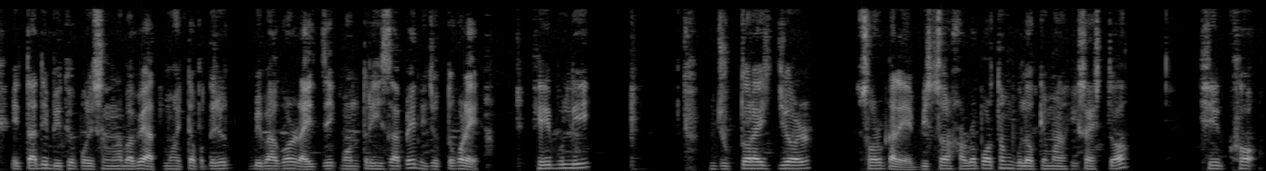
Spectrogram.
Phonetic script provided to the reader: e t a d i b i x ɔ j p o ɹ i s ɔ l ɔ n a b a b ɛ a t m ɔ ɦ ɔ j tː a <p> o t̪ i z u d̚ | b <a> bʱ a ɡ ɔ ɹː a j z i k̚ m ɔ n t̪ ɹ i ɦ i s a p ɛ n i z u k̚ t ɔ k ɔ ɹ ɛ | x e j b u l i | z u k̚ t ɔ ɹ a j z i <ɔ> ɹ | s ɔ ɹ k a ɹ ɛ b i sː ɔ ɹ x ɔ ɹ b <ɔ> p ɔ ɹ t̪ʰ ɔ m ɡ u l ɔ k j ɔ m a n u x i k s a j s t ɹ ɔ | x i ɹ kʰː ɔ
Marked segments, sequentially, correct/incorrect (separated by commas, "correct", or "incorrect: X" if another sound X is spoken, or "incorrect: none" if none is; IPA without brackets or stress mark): correct, incorrect: i, correct, correct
